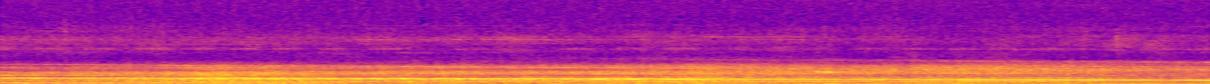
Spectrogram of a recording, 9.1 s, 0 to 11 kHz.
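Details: Airbus A320-232 cabin in flight, a steady whistle around seven hundred hertz drifting slowly lower over the cabin rumble; the fuel overpressure protector (FOPP) cavity whistle.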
